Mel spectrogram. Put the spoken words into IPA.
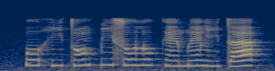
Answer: k͡p o˨ h i˨ t ɔ̃˨˦ k͡p i˧ s o˧ l o˧ k ɛ̃˨ b ɛ̃˧ l i˨ t a˨˦

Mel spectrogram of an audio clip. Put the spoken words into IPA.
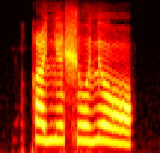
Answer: q i lʲ ɛ ʃ o lʲ ɔ

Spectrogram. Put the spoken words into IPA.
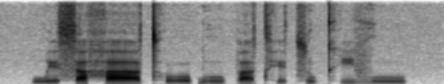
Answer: w ɪ˨ s a˦ h aː˦˨ tʰ oː˨˦ ɓ uː˦ p a˨ tʰ ɪ˨ t͡s u˦ kʰ i˦ v u˦

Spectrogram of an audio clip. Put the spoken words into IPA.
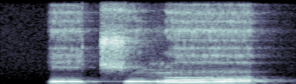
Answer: e t͡ʃ ɯ ɭ ɜ

